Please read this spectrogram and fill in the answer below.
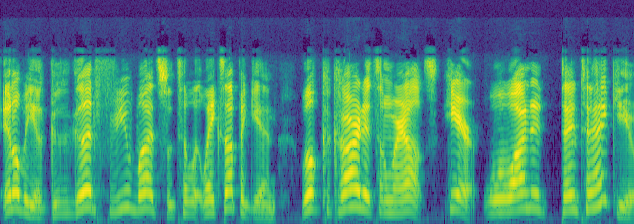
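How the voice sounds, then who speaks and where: Doing a put-on character voice, a man speaks at an extremely high pitch and moderate pace with hardly any pauses. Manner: chattering, grateful.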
